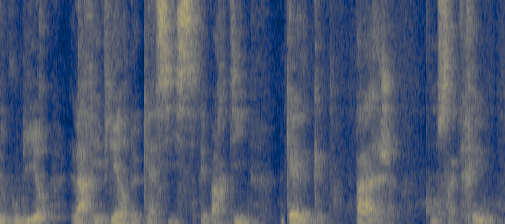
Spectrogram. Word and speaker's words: cassis: autour de sa prononciation j'ai choisi de prononcer cassis car pour moi il s'agit bien du fruit il ne peut pas s'agir ni du toponyme ni de du dos d'âne ça n'aurait aucun sens et donc c'est bien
